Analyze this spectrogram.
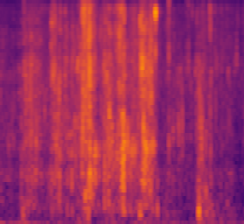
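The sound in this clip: Footsteps of people walking uphill outdoors among fenced grazing pastures. A few soft, irregular scuffing steps sound at moderate loudness, with no voices.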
